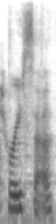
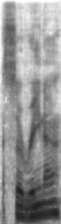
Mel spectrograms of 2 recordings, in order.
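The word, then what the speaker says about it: Sirena: lass and oh Thea why do I keep calling it Teresa it's it's Serena so you basically just don't pronounce the T Serena like Serena Williams except she doesn't have a t in her name I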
